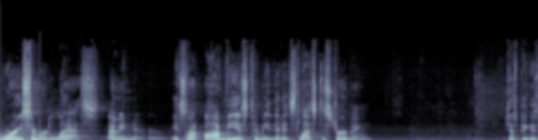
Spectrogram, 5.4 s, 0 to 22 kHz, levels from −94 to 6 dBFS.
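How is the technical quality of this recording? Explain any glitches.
The recording has one glitch. Sudden gain jump at 0.40 s: the speech and background noise drop together by about 4 dB and stay lower to the end, likely from a gain setting applied without any ramp.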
